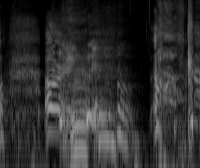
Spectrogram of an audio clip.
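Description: A woman coughing and clearing her throat in two bursts, the second shorter and sharper near the end.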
